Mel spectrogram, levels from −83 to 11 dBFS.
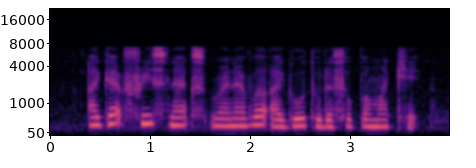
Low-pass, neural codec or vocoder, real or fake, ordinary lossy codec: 7.2 kHz; none; real; none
